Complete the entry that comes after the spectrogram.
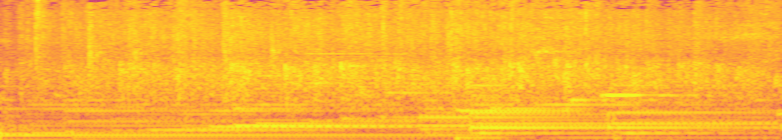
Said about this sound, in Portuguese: Você pode aplaudir ao Senhor?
